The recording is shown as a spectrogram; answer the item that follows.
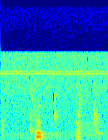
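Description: A person's short exclamation of "oh" under a second in, then a second brief vocal sound, with faint light ticks in between.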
